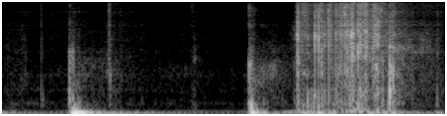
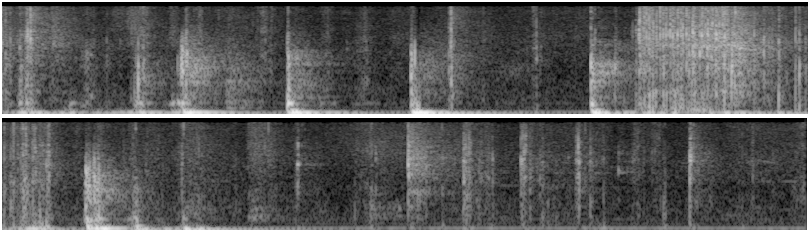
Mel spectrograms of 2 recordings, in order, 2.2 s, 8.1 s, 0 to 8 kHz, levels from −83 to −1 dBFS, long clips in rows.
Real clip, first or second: second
